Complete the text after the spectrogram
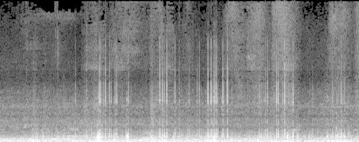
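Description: A heavy truck engine rumbles close by.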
